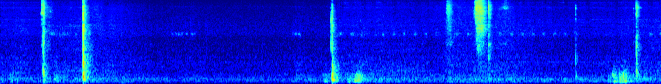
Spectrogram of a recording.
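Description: Scattered computer mouse clicks: a few sharp single ticks spaced irregularly over several seconds, with quiet between, as a clone stamp tool is clicked on the image.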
